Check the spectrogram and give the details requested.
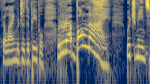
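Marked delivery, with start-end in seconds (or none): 1.1-2.2 crying out. Acted. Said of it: "cried out in Aramaic".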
